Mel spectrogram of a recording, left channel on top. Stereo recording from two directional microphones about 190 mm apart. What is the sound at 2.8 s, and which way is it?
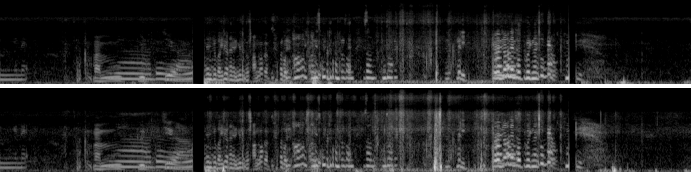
Speech, 30° left (ahead or behind).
